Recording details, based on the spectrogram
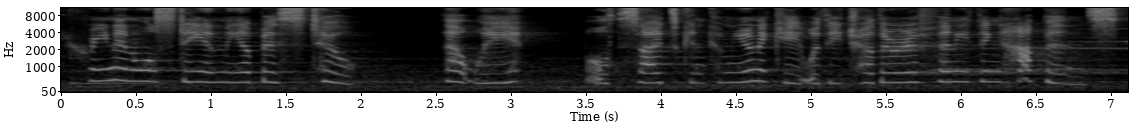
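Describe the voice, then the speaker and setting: A woman voicing a small, gentle, earnest childlike girl for a video game. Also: very high-pitched, fairly even intonation, moderate pace. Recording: reverberant, music behind.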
